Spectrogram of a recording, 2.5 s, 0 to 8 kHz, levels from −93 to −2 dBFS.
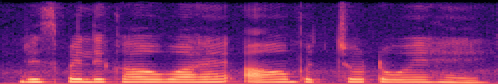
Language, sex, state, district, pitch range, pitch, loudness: Hindi, female, Rajasthan, Jaipur, 230-245 Hz, 240 Hz, -20 LUFS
